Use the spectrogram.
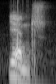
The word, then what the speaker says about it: Jentzsch: How about you pronounce it for us? Jentzsch.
